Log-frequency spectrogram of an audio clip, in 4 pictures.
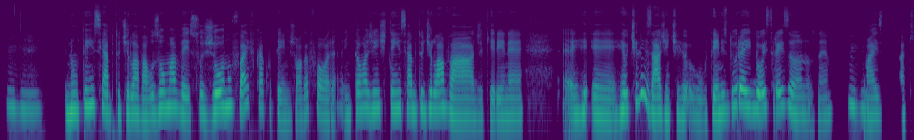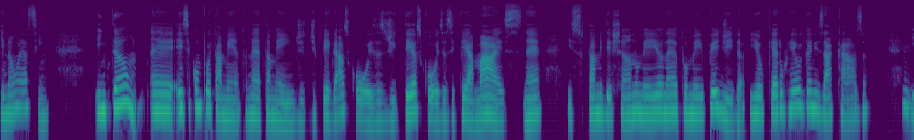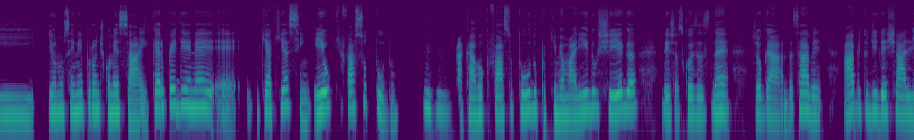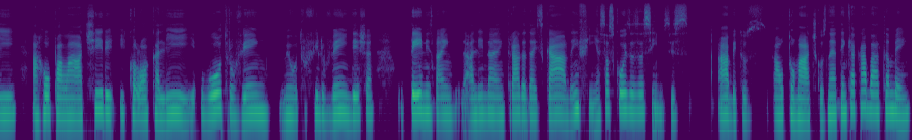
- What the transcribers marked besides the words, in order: tapping
- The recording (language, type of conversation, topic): Portuguese, advice, Como posso reorganizar meu espaço para evitar comportamentos automáticos?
